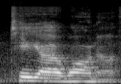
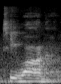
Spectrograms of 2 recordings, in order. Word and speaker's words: Tijuana: yeah so yeah so I used to say to you wanna like Tijuana four syllables but it's more like Tijuana right Tijuana three but I think it's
